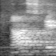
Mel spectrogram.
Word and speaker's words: Gnostic: God known as wisdom Gnostic and it's spelled with a g kosis in Greek is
